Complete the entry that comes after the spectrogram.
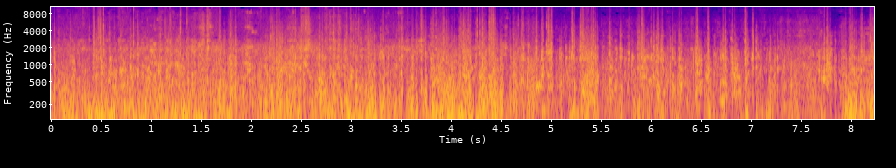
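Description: Narmada Express passenger train running at speed: a steady rumble of wheels on the track, with wind buffeting the microphone.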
